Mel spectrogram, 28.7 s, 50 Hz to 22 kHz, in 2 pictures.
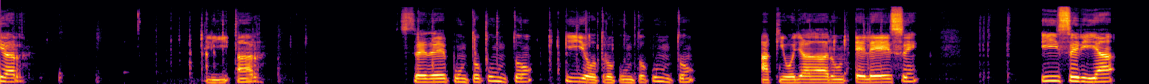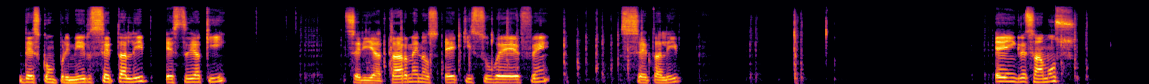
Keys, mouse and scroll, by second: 0.0-0.4 typing, 1.6-4.0 typing, 5.2-7.7 typing, 8.9 typing, 10.3-10.7 typing, 16.1-17.5 drag, 17.8 click, 18.5-22.5 typing, 24.2 Return, 27.3-28.7 typing.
